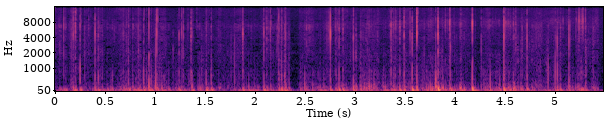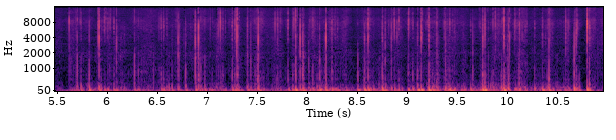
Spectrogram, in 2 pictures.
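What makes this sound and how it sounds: A checkered woven textile mat is held around the microphone and scratched with fingernails. The result is a dense, continuous run of muffled, rumbling scratches, heavy in the low end with only faint brighter flicks, swelling and easing in loudness throughout.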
